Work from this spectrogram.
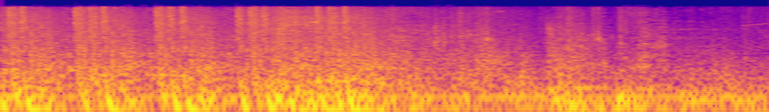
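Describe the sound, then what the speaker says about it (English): Rapid, continuous gunfire in a Destiny Nightfall strike, dense bursts of shots as enemies are cut down, loud and close with no pauses. "When shooting these ads, you definitely want to strafe left or right."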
